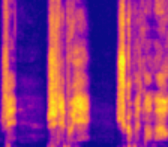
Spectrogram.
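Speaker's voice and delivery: quiet, hushed stage whisper. Retelling his answer to a tv interviewer after a race, retelling a whispered answer. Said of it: "Je parle vraiment comme ça".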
